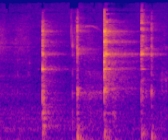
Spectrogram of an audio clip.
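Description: A utensil clinks and taps against a bowl while mackerel, egg and cheese chaffle batter is stirred, four or five sharp knocks at an uneven pace, close and fairly quiet, with no talking.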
